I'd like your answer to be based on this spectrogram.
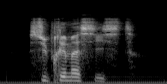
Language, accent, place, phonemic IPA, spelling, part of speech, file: French, France, Lyon, /sy.pʁe.ma.sist/, suprémaciste, adjective / noun, LL-Q150 (fra)-suprémaciste.wav
- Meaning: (adjective) supremacist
